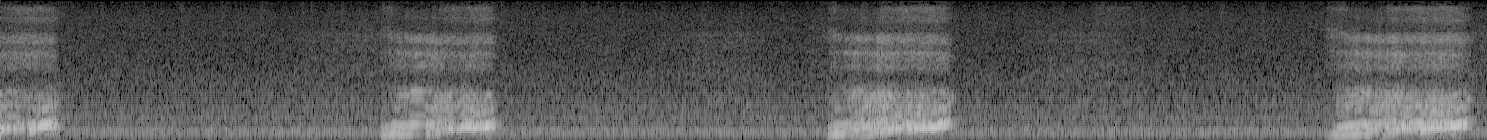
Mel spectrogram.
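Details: Sleeping Mexican hairless dog named Picasso snoring steadily: four rough, gurgling snores, each roughly a second long, repeated about every four to five seconds, separated by quiet breathing gaps and a low constant hum.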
